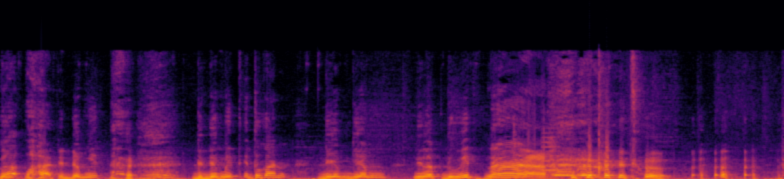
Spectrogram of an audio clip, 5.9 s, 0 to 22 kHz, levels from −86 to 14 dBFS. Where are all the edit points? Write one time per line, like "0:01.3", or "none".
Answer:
none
